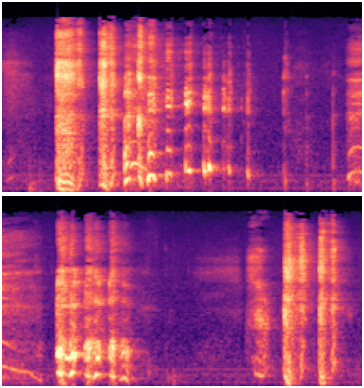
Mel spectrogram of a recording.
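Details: Dog imitating a person's cough: run of short, harsh cough-like bursts mixed with throaty growling and a rising whine: imitated cough.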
